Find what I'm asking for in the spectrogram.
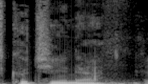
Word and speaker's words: Cucina: What's the correct pronunciation? – I believe it's Cucina.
